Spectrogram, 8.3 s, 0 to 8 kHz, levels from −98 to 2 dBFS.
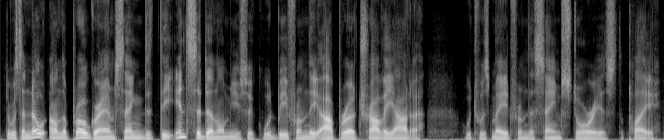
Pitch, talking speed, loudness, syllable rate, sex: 110 Hz, 200 wpm, -20 LUFS, 5.3 syllables/s, male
